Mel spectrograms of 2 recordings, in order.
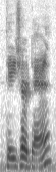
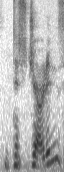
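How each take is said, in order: First: The name is said with French pronunciation. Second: The name is said with English pronunciation. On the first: The name keeps its original form. The speaker calls it right. "instead of" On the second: The name has been anglicized. The speaker calls it wrong. "it's Desjardins, and I'm like, no"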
